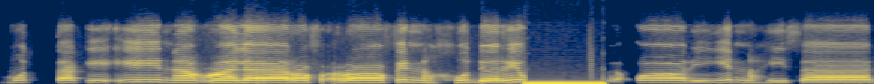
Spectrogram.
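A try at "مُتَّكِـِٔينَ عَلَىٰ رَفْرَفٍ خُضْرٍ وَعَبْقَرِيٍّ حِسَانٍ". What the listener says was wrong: Nah, panjang pendeknya nih. Rafrafin. Ro-nya pendek semuanya. Rafrafin khudriu. Do-nya nggak boleh jadi khudriu. Khudriu.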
